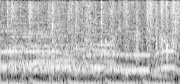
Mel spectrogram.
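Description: A loud crowd at the Amsterdam Dance Event cheers and applauds over a steady, thumping electronic beat during a live marathon broadcast. The cheering and clapping form a continuous wash of noise for about two seconds.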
